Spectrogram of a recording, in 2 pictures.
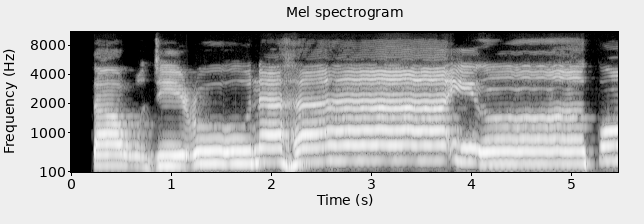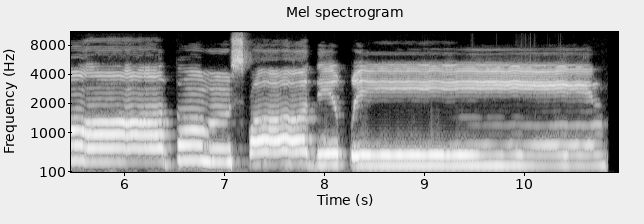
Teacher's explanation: صاد کو بھی موٹا کریں گے اور قاف کو بھی موٹا کر کے پڑھا جائے گا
